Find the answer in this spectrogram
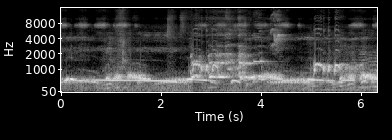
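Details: Zebra dove of a local strain pouring out a lure call: a sustained level coo, then a busy run of rolling, warbling coo notes with brief sharp clicks.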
